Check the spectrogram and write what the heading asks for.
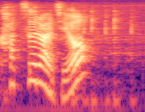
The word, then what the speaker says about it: かずら: すると老婆は見開いていた目を一層大きくしてじっとその下人の顔を見守った。まぶたの赤くなった肉食鳥のような鋭い目で見たのである。それからシワでほとんど花と一つになった唇を何か物でも噛んでいるように動かした。細い喉で尖った喉仏の動いているのが見える。その時その喉からカラスの鳴くような声があえぎあえぎ下人の耳へ伝わってきた。この髪を抜いてな、この髪を抜いてな、かずらにしようと思うたのざ。지금 가즈라 이게 현대로 하면은 물론 이거는 카츠라지요. 카츠라입니다만 예, 지금 이 시대 발음으로는 지금 타금이 붙어 있죠.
